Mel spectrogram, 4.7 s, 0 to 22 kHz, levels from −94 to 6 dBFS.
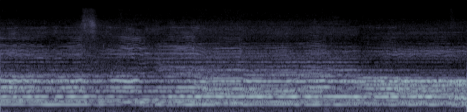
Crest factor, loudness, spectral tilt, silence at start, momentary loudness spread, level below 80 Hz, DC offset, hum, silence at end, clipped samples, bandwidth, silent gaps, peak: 14 dB; -32 LUFS; -4 dB/octave; 0 s; 5 LU; -70 dBFS; under 0.1%; none; 0 s; under 0.1%; 11.5 kHz; none; -18 dBFS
